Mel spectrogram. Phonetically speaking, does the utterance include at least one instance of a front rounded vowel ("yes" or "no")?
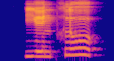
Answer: no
